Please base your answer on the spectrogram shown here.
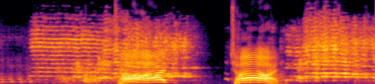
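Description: A goat bleats twice in long, wavering, nasal cries separated by a short gap, loud and close, with a voice briefly speaking.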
